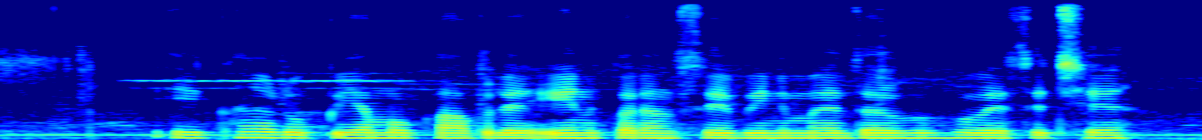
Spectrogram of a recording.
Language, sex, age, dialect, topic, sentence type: Maithili, male, 18-24, Bajjika, banking, statement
